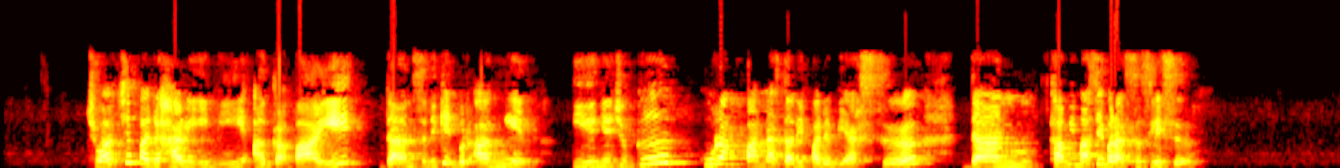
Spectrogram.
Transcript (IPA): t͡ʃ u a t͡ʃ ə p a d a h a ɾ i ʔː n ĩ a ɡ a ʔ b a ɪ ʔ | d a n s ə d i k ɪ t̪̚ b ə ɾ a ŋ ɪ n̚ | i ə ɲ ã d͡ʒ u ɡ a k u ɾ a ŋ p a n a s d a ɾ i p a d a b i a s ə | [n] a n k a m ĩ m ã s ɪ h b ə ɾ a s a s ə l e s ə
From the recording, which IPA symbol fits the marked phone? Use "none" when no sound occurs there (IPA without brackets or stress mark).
d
